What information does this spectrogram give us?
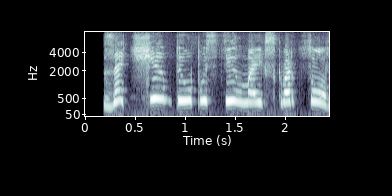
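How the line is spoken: Shouting. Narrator (Russian): закричала она

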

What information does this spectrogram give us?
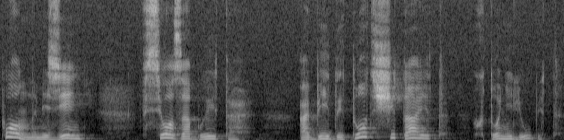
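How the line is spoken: Gentle, affectionate. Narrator (Russian): Говорит ему ласково Онега

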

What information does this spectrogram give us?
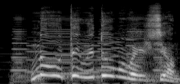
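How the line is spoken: Laughing. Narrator (Russian): засмеялась Ира

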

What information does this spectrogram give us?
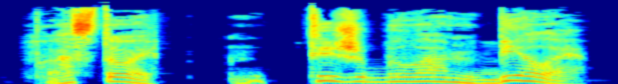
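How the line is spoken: Trembling voice. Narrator (Russian): продолжал я дрожащим голосом

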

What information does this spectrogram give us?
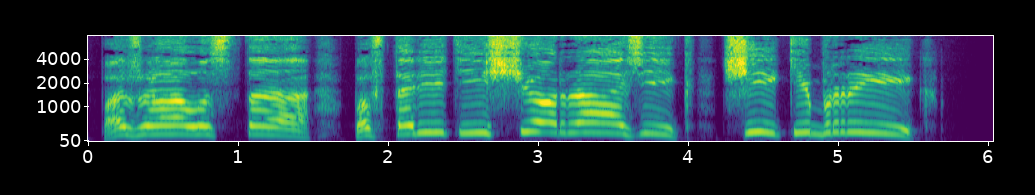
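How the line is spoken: Delighted full-throated shout. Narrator (Russian): Он весь рассиялся от удовольствия и снова закричал папе во все горло

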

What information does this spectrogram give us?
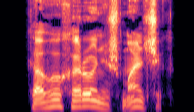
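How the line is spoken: Old man's quiet question. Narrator (Russian): тихо спросил меня пожилой человек в папахе

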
